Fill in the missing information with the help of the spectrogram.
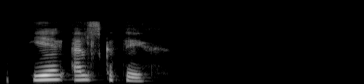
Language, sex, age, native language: Icelandic, female, 20-29, Icelandic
